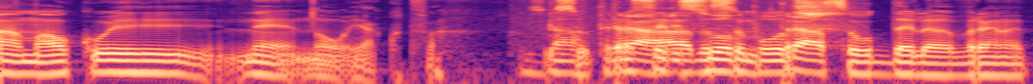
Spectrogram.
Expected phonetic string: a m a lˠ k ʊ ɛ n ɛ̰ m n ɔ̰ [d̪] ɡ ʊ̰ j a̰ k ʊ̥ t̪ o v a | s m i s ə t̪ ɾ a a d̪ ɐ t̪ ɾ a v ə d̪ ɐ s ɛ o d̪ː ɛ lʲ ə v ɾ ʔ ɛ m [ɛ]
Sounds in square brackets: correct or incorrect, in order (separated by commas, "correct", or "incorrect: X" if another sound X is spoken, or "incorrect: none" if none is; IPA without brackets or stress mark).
incorrect: none, correct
